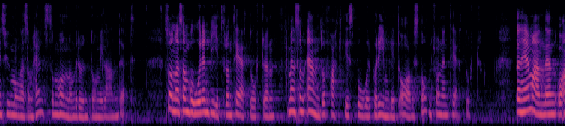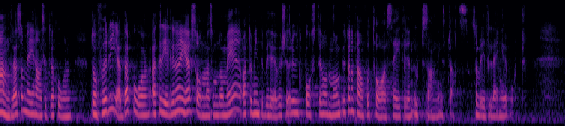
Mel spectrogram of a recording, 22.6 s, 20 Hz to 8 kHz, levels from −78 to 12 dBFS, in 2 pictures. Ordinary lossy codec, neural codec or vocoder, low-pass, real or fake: none; none; 7.2 kHz; real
